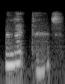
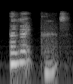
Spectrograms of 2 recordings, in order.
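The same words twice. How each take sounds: The two takes are said the same way.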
